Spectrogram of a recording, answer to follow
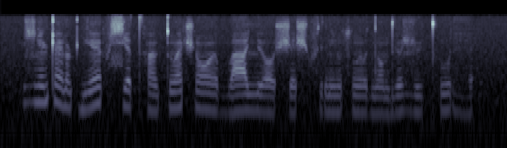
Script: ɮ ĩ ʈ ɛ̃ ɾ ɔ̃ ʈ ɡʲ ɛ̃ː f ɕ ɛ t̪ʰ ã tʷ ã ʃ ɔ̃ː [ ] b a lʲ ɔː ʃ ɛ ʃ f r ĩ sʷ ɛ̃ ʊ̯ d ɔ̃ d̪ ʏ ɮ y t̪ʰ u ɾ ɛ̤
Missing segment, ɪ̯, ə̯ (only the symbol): ə̯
